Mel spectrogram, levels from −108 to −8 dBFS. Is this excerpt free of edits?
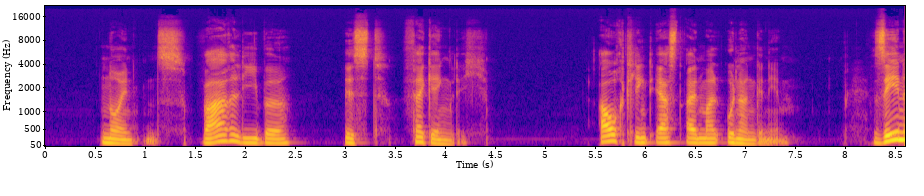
no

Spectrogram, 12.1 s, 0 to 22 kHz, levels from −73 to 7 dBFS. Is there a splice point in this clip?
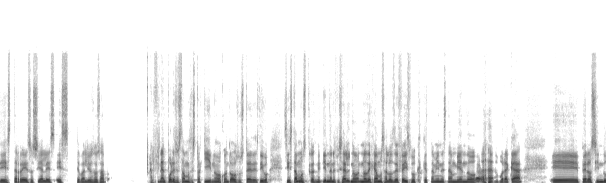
yes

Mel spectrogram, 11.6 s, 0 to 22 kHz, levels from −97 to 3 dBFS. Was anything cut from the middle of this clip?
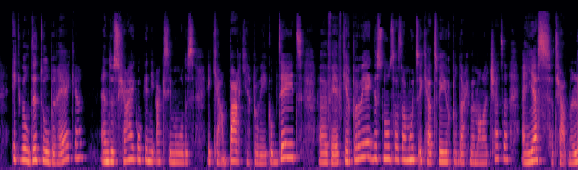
no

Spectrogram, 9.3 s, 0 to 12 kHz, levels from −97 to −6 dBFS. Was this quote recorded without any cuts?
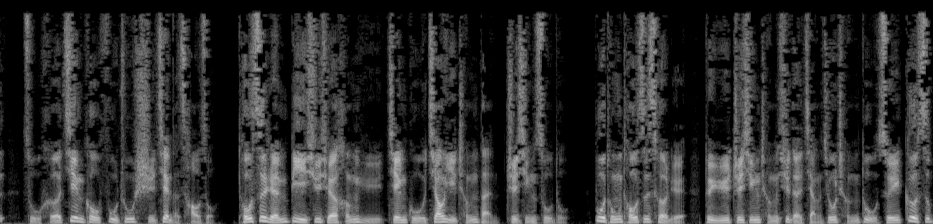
no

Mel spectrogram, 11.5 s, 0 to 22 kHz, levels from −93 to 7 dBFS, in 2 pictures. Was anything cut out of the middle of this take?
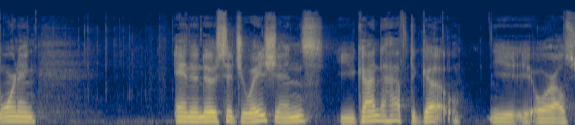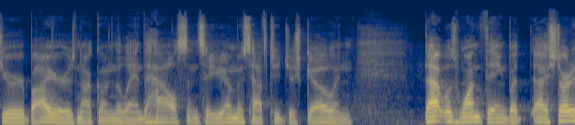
no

